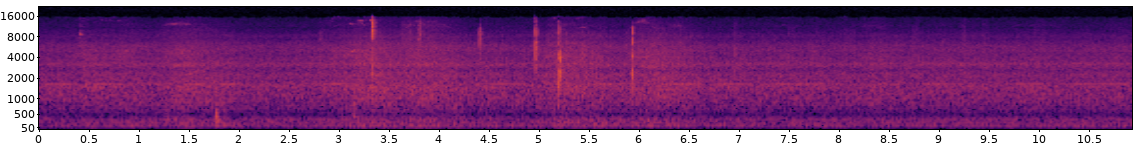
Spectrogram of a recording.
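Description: Steady room noise in a quiet lecture room, with a handful of small clicks and taps between about two and six seconds in.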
